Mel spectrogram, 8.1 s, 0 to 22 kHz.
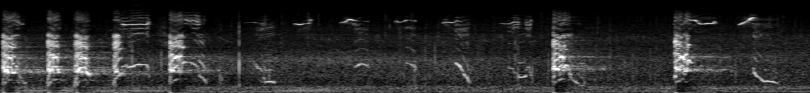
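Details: White male Kishu puppy, 56 days old, born 17 January 2020, recorded 14 March 2020, giving sharp yapping barks in short bursts, three clustered early and two more after a pause, with thin high chirps throughout.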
